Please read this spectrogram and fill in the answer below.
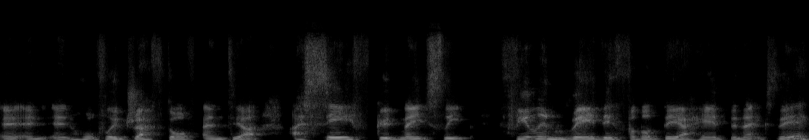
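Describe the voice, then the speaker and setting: This man has an ordinary speaking voice, fairly high in pitch, at a moderate pace with ordinary pitch variation. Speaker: podcast host. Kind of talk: interview host talk.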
